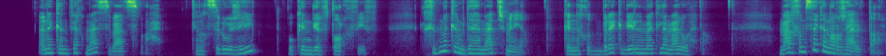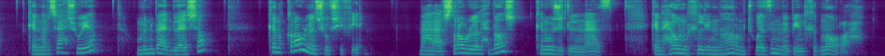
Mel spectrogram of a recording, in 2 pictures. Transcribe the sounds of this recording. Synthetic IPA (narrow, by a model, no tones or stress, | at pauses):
ʔænækænfiqmaʕasːəbʕt̪sˤbɑ̰ħ | kænəɣsəlwəʒhi | wkænd̪iɾft̪ˤuɾxfḭf | əlxəd̪makænəbd̪æhæmʕat̪ːmənja̰ | wkænːæxʊd̪bɾækd̪jæləlmæklamʕalwaħd̪a | maʕalxəmsakænəɾˤʒaʕləd̪ːɑ̰ɾˤ | kænəɾˤt̪aħʃwəjːa | wmənbaʕd̪əlʕəʃa | kænəqɾˤɑwəlːænʃufʃifḭlm | maʕalʕaʃɾˤɑwəlːælħd̪æʃ | kænwəʒəd̪lənːæskænħawəlnxælːinːɦɑɾˤmʊt̪wæzənmæbinəlxəd̪mawə̰rˤːɑ̰ħḁ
